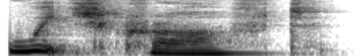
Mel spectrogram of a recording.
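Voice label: "witchcraft", English, British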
